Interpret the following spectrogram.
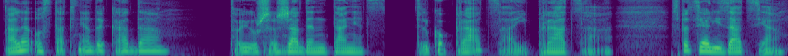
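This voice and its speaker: Measured storyteller, fry in the voice, reading a novel. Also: medium pitch, fairly even intonation, dry recording, studio quality. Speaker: narrator. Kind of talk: scripted audiobook narration.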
